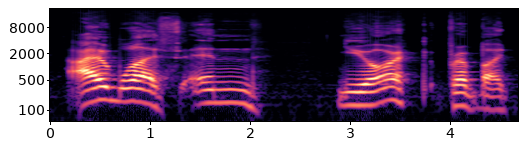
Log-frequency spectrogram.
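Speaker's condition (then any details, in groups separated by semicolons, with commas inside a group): Friedreich's ataxia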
